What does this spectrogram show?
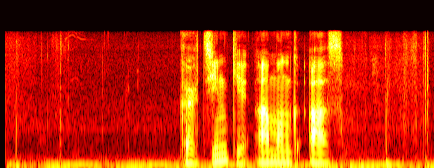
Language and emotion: Russian, neutral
